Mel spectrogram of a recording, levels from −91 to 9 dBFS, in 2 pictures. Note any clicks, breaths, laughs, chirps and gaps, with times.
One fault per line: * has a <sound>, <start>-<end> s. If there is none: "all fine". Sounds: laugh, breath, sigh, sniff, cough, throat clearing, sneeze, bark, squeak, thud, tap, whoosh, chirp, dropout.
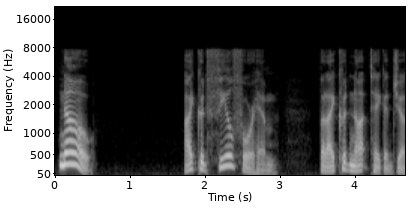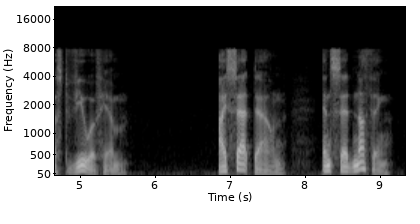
all fine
